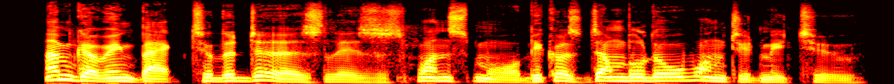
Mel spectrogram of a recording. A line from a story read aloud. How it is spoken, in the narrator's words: said Harry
